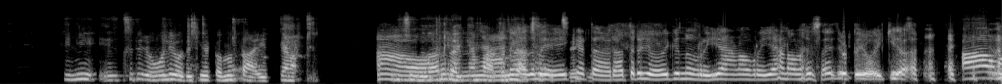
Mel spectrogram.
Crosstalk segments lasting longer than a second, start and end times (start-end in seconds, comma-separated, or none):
3.9-6.0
